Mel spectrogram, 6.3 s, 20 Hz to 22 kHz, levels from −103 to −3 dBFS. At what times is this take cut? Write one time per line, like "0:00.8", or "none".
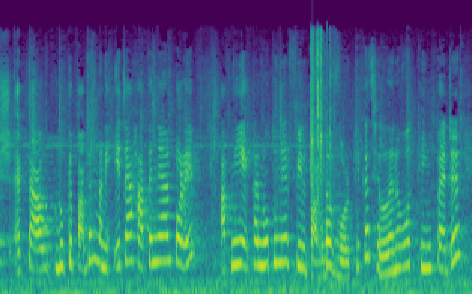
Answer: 0:04.3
